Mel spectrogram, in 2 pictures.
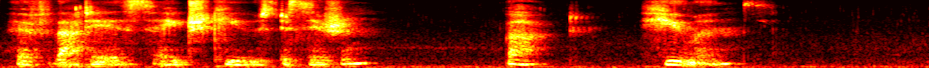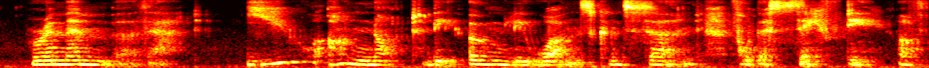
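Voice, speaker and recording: A woman playing an ailing, formal female magister of an alien council in a video game cutscene, deliberate and weary with a breathy, gravelly voice. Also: on the low side, mellow, roomy sound, heavily acted, low-quality recording. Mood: cool, warning.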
